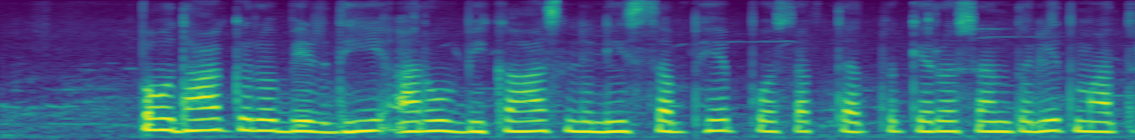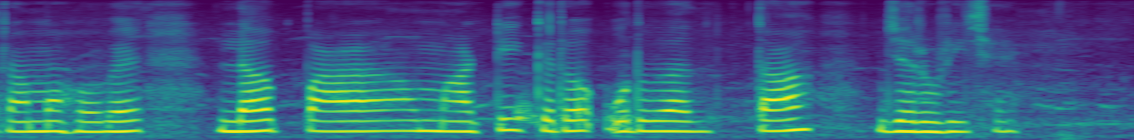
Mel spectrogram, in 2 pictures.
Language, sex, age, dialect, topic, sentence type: Maithili, female, 18-24, Angika, agriculture, statement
